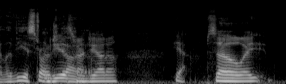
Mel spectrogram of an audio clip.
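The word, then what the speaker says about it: La Villa Strangiato: Is that how you say it? Yeah, La Via Strangiato.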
